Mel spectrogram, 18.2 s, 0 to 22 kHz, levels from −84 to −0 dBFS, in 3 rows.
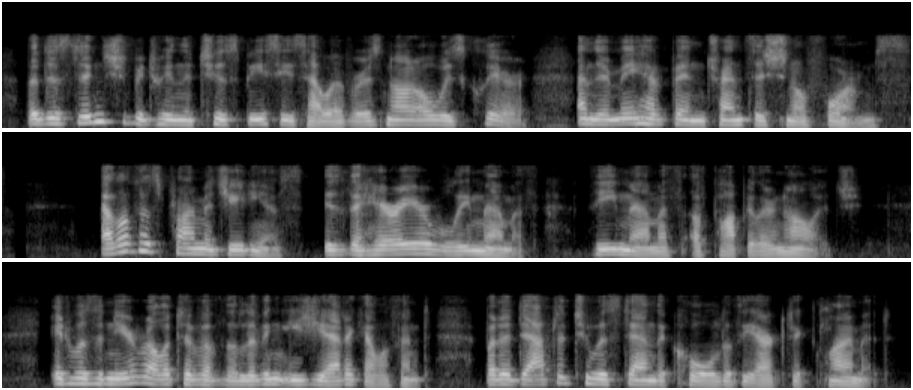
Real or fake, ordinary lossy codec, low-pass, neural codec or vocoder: real; Opus, 16 kbps; 7.2 kHz; none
